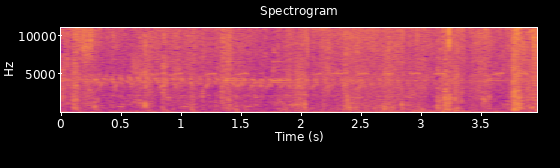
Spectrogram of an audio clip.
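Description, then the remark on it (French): Hooves clip-clop steadily as horses walk, their uneven, overlapping hoofbeats forming a continuous moderate patter with a few louder knocks near the end. “Venez, nous allons faire reposer les chevaux.”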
